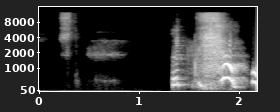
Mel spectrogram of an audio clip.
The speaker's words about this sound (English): sorry. Oh, bless you.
